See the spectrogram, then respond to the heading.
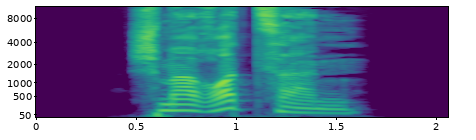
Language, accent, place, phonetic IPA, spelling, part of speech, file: German, Germany, Berlin, [ʃmaˈʁɔt͡sɐn], Schmarotzern, noun, De-Schmarotzern.ogg
- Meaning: dative plural of Schmarotzer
